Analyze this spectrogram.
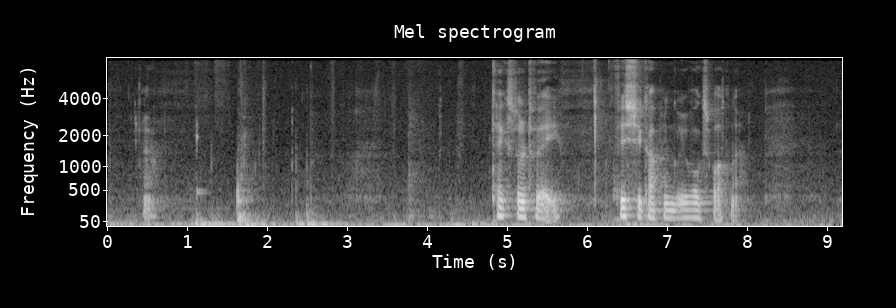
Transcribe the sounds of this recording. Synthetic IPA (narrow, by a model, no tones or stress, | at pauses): t̪ʰɛkst̪ʊɹʈʰʋḛɪ | fɪsəkʰɑpʰɪŋɡoːiːʋɔɡsbɑ̰ːt̪nə̰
